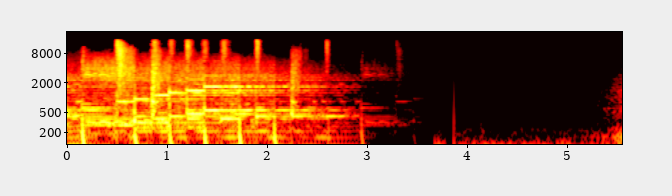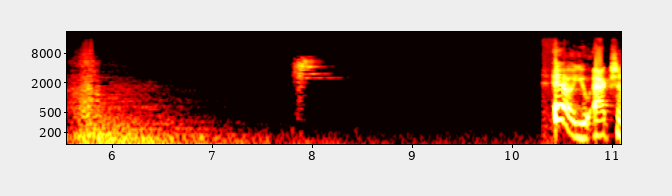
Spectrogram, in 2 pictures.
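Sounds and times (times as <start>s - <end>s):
low rumble: 3.7s - 10.5s
whoosh effect: 5.2s - 8.5s.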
